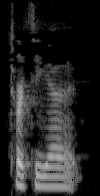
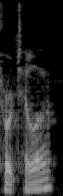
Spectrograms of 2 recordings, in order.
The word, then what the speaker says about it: tortilla: But they have these fantastic, just real, corn tortilla. – I believe it's pronounced tortilla.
